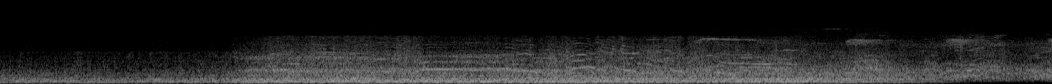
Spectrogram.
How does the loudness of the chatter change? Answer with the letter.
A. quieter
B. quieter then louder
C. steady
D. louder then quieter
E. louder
C.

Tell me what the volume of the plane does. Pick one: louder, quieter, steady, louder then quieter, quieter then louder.
louder.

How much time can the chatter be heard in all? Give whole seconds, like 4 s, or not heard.
8 s.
